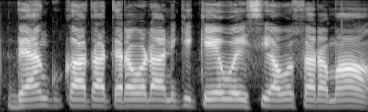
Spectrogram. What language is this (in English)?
Telugu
